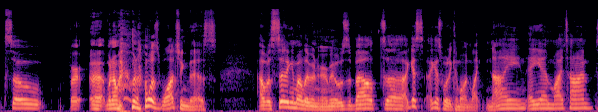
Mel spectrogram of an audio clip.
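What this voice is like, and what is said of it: Sore, slightly sick-sounding voice. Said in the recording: “as you can hear from my voice, I'm a little under the weather. I was laughing and coughing and crying ... your voice is sore because you've been laughing”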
